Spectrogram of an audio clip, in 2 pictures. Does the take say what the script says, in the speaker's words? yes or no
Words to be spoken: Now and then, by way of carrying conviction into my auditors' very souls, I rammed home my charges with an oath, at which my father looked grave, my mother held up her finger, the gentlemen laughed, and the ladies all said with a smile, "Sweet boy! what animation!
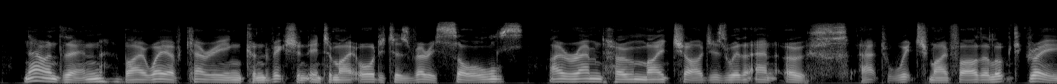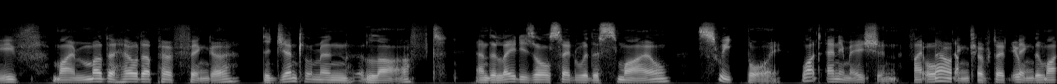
no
